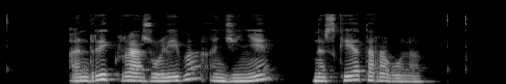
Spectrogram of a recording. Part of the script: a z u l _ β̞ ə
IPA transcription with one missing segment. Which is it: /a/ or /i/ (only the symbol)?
i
